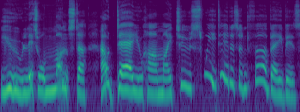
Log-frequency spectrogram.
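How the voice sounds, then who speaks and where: Speaking at a fairly slow pace, a woman puts on a character voice. It is shrill and cackling, pitched fairly high. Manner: cross, cackling, hateful.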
